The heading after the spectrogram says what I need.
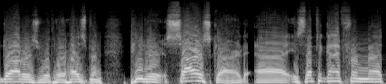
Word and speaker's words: Sarsgaard: Sarsgaard. Sarsgaard.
